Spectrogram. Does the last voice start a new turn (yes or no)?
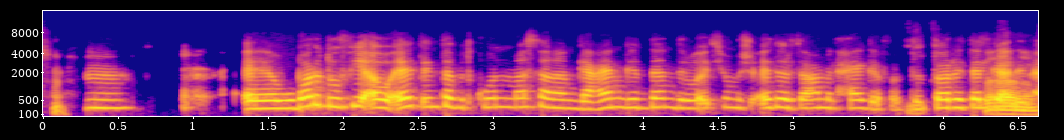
yes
